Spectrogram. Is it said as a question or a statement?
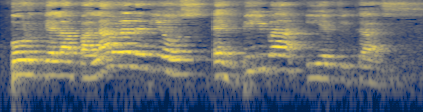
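statement. It is said as a statement.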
